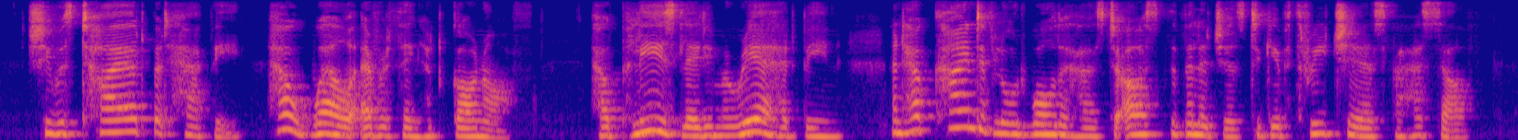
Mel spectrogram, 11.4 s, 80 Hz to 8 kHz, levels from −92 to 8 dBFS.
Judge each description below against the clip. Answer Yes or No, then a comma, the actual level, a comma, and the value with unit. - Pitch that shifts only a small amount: No, average, 4.4 semitones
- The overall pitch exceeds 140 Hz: Yes, high, 190 Hz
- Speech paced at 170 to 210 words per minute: Yes, average, 175 wpm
